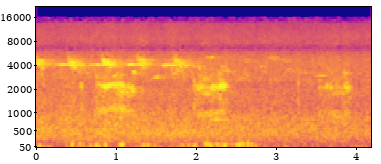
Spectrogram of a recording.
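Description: A series of short animal calls at irregular intervals, bunched in the first two and a half seconds and sparser after, over a faint background.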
